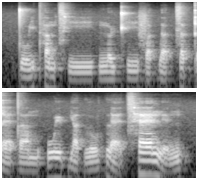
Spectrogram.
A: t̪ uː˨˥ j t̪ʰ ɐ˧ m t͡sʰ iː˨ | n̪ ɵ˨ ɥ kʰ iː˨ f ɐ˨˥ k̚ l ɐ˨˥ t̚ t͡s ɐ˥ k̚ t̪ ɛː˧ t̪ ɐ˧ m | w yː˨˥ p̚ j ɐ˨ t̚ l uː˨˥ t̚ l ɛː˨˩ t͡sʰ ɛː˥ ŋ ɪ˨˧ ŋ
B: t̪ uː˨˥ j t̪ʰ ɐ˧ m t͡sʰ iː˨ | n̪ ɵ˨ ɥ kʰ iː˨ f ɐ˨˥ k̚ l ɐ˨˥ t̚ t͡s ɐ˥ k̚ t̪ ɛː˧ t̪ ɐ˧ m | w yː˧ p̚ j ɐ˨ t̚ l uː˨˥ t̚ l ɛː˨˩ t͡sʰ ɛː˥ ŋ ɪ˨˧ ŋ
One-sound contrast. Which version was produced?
B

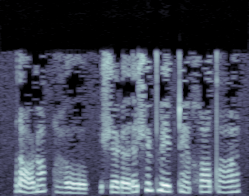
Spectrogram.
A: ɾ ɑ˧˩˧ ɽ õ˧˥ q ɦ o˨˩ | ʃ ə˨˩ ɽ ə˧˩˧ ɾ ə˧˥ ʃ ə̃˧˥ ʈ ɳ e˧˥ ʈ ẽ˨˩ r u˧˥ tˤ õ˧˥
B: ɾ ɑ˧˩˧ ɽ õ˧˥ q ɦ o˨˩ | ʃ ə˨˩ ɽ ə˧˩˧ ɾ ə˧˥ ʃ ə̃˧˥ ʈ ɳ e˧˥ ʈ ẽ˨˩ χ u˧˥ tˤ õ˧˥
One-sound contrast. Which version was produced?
B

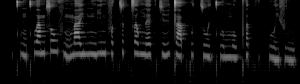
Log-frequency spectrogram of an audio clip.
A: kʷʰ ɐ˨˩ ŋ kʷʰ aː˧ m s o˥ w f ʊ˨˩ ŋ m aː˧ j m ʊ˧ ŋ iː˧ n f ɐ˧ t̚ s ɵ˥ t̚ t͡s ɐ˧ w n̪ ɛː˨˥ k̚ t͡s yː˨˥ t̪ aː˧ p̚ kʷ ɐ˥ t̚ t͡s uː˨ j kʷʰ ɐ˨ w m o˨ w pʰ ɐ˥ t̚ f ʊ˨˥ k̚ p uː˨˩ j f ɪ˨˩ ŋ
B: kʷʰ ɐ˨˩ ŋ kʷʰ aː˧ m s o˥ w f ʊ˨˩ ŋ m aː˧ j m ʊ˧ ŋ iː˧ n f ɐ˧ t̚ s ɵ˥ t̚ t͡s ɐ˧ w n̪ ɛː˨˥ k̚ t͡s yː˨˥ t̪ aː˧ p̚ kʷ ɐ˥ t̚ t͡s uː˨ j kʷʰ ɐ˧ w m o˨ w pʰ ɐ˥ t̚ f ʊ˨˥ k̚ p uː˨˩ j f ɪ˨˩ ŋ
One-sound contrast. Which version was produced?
B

